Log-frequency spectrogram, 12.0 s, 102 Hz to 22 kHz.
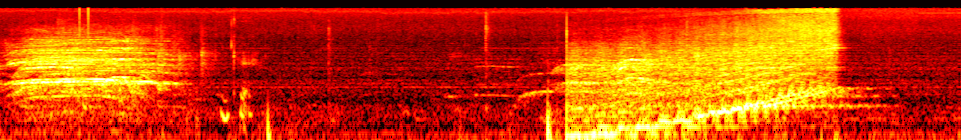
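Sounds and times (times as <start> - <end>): engine-like whine rising in pitch: 7.1 - 11.2.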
